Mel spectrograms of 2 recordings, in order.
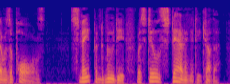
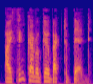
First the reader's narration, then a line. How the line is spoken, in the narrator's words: Snape said, curtly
